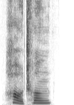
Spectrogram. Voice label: "号称", Chinese

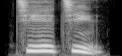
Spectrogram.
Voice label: "接近", Chinese

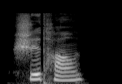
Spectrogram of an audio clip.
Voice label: "食堂", Chinese

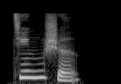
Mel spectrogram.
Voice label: "精神", Chinese

